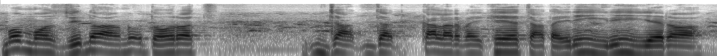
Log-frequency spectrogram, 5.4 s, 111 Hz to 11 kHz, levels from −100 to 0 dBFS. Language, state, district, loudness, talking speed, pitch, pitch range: Kokborok, Tripura, West Tripura, -14 LUFS, 180 wpm, 150 Hz, 135-155 Hz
